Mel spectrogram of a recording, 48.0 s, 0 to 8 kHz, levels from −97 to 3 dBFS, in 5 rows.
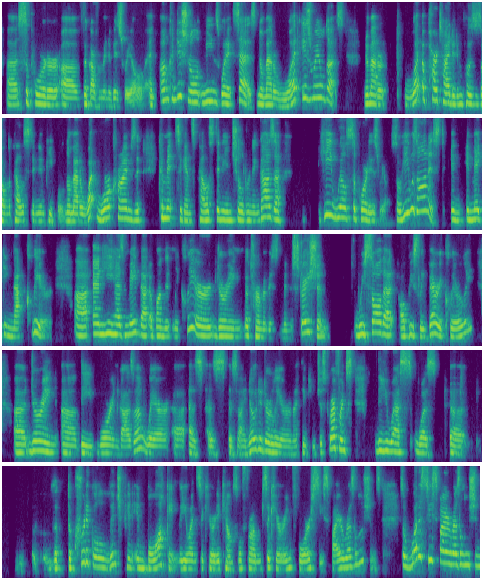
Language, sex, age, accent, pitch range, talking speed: English, female, 50-69, American, 170-235 Hz, 150 wpm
